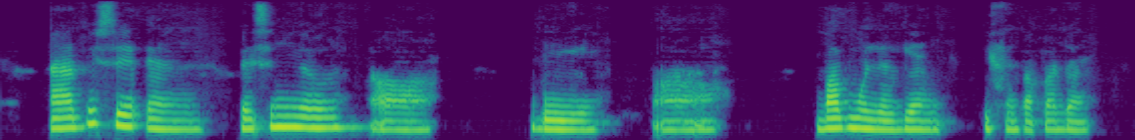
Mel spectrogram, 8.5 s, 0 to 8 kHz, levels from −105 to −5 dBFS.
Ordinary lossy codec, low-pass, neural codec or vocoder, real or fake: none; none; codec, 16 kHz, 2 kbps, FreqCodec, larger model; fake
